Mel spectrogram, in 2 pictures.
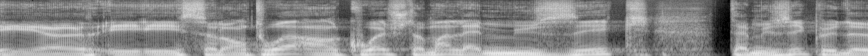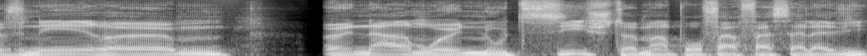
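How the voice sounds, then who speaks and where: A man with a plain, everyday voice speaks at a fairly slow pace in a medium pitch. His loudness stays very even, and his pitch varies in an ordinary way. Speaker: interviewer. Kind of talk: interview questions.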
